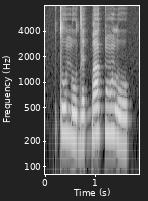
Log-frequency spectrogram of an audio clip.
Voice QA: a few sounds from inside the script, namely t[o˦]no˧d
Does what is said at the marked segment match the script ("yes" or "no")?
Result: yes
